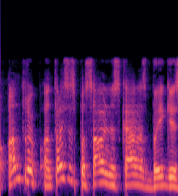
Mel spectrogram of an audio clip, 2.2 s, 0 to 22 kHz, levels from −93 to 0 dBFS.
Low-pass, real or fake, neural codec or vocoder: 7.2 kHz; real; none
